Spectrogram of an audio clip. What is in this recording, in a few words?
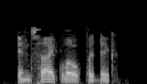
"encyclopaedic", English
